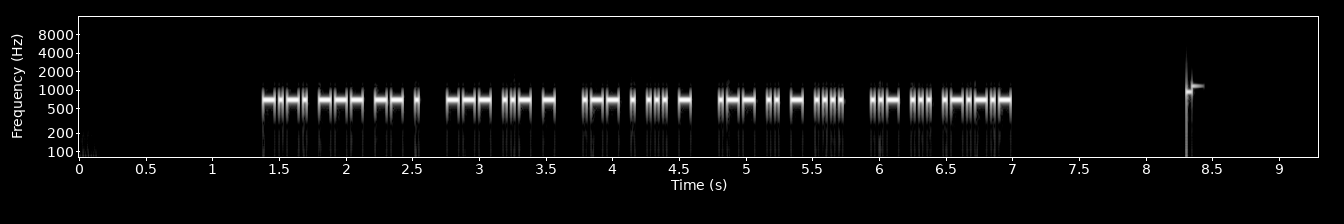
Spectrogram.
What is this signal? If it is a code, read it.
Morse code, heard as a keyed tone, about 40 wpm, 700 Hz. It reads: COME OUT WEST WITH US.
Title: Sentences from Top 1000 Words - Review Part 2 - 40wpm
